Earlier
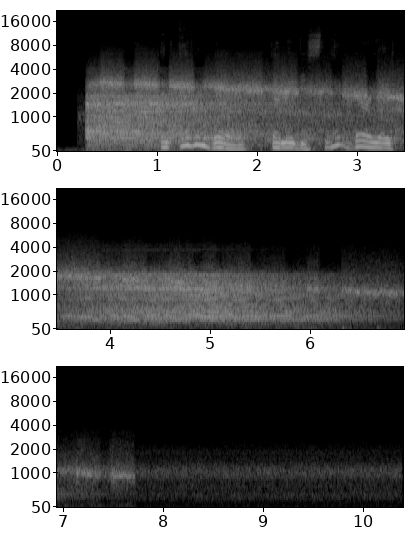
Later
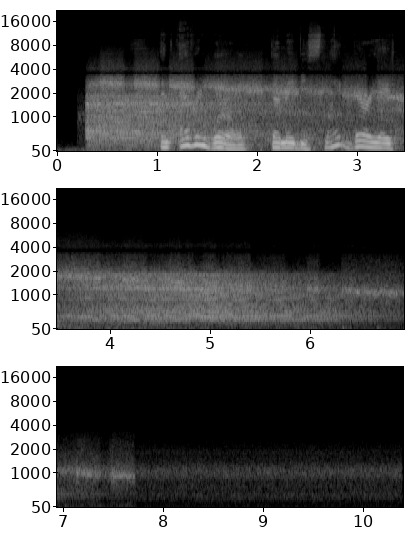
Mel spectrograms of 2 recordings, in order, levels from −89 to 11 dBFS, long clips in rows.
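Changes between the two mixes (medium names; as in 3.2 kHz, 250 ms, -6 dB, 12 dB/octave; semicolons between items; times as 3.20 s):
speech +8.0 dB; master: add Butterworth band-stop 3.6 kHz, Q 5.2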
